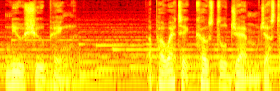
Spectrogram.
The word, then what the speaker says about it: Nyköping: It's Newing, pronounced new shuing, a poetic coastal gem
